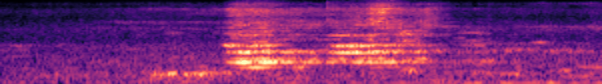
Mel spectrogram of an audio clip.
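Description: A vehicle horn honks once, briefly, about a second in, over the steady low rumble of passing road traffic.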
